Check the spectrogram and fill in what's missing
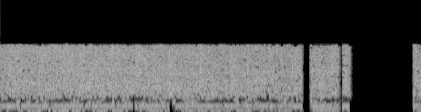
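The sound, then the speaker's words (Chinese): Loud, dense applause from an audience of Buddhist followers clapping louder at their teacher's request, a steady wash of many hands clapping together for about three seconds, then a brief burst and an abrupt stop into silence. “如果还想改的人，就跟我鼓掌鼓得响一点。”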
